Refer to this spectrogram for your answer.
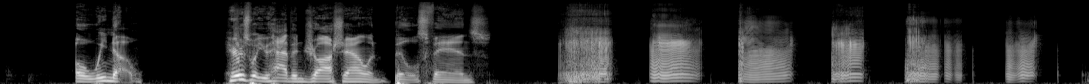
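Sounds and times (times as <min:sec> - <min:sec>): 
speech: 0:00.8 - 0:01.5, 0:02.3 - 0:05.0, 0:05.6 - 0:06.1
loud buzzy fart noise sound effects: 0:05.6 - 0:10.6.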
